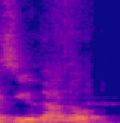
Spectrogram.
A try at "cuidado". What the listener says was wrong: No, cuidado. Cuidado. So that caution for city and caution, the UI are flipped. So city is ciudad. Caution is cuidado. And there's that hard C sound, just like how we would have, think like cumin, like the seasoning cumin, cuidado. So that C carries the same pronunciation there.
